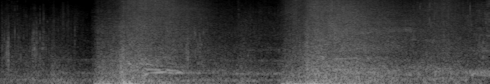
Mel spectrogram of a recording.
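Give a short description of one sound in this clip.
Fiery spell blasts whoosh and roar in bursts.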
